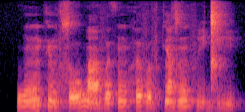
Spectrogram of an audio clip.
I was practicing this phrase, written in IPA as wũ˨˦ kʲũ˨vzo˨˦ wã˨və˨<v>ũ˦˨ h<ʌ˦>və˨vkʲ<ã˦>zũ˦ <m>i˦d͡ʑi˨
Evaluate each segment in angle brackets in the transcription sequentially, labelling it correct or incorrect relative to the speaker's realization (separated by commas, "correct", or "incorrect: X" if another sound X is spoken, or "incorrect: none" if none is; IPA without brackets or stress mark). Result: incorrect: θ, incorrect: ə˦, correct, incorrect: f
